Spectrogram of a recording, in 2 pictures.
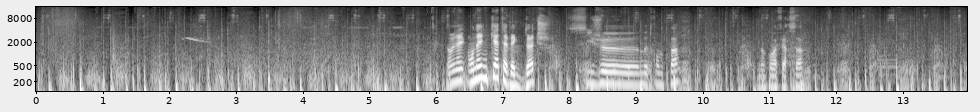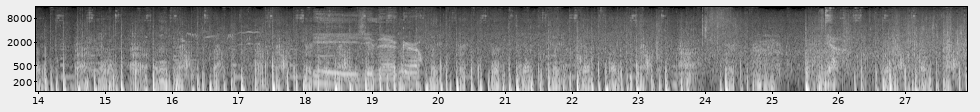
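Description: Horse hooves pound rapidly on the ground at a gallop.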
